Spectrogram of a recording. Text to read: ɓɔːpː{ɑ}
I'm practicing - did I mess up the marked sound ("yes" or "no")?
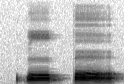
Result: no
